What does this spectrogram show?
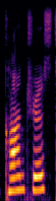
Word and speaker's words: contrast: Pronunciation wise we start with in we're familiar with that and then contrast where con is the stress syllable and then two.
